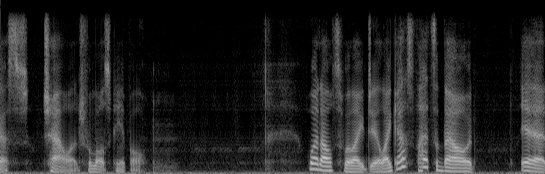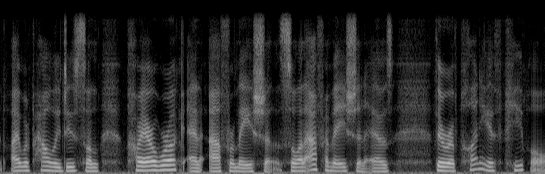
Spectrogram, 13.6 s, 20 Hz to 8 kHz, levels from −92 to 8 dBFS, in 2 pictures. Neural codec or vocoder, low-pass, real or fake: autoencoder, 22.05 kHz, a latent of 192 numbers a frame, VITS, trained on many speakers; 7.2 kHz; fake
